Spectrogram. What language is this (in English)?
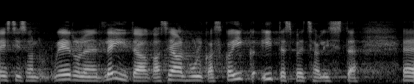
Estonian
